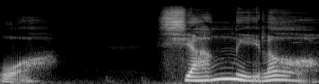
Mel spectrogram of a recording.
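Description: A woman uses a put-on character voice at a fairly low pitch, very slow, with lively intonation, vocal fry, a slightly mellow tone and a slightly husky edge.

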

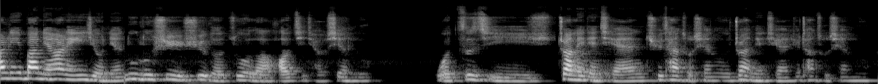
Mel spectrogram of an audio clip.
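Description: A woman speaks at a moderate pace in a somewhat breathy, fairly low-pitched voice with ordinary pitch variation. Audible room echo surrounds her. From China. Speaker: world traveler and Chinese tutor. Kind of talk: casual interview.

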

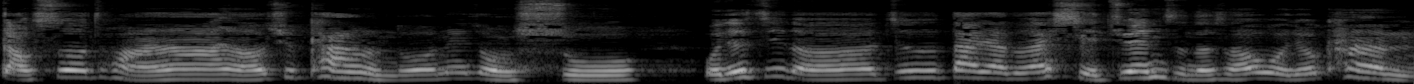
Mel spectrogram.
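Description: A woman speaks in a plain, everyday voice at a moderate pace. Her pitch is fairly high, with lively intonation. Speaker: podcast guest, anthropology graduate. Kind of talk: casual chat.

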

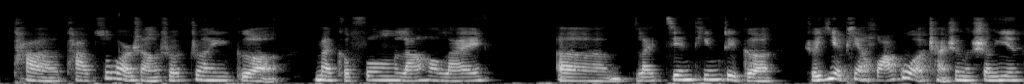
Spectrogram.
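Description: A woman speaks very slowly with a Beijing accent, her medium-pitched voice somewhat breathy. Her pitch varies in an ordinary way against a quiet background. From China, Beijing. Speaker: wind energy data scientist. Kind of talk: interview.

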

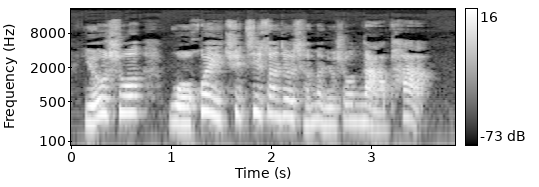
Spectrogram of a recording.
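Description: A woman's dark, mellow voice with lively intonation at a moderate pace, on a very clean recording with a silent background. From Chengdu, Sichuan, China. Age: 30s. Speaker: sound healer and pilates teacher. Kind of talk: casual interview chat.

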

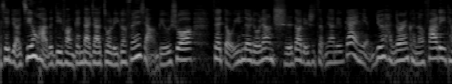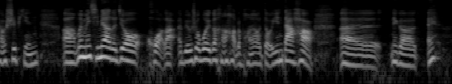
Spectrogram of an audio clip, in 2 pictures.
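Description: A woman's medium-pitched voice with lively intonation, at a very fast pace. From Beijing, China. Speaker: talent agent and social media strategist. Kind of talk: live public talk with audience.

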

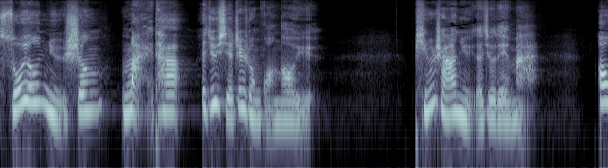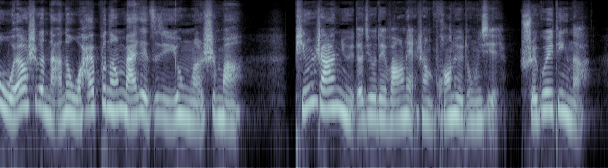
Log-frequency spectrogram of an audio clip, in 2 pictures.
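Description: A woman has an ordinary speaking voice at a fairly high pitch. Her intonation is lively and her pace moderate. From China. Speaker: film commentary video host. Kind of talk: casual monologue commentary.

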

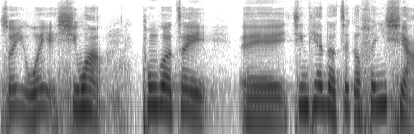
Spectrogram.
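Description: A woman's fairly high, dark and mellow voice with lively intonation, fairly slow, on a very clean recording with a silent background. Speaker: listener and mom. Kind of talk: casual sharing at a meetup. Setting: live event with audience.

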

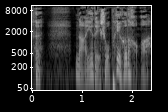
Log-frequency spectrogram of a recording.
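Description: A man's put-on character voice, fairly low in pitch with big pitch swings, vocal fry and a slightly husky edge, at a fairly quick pace

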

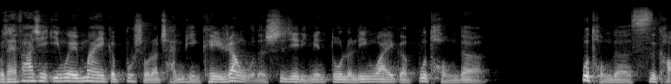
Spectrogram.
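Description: Heard on a very clean recording with a silent background, a man speaks at a medium pitch with lively intonation and a dark, mellow tone. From Taiwan. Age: 30s. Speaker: sales coach and counselor. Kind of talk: interview.

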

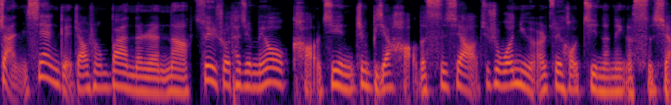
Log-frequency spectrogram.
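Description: With a very deep, low pitch, a woman speaks fairly quickly and with lively intonation, leaving hardly any pauses. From China. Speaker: IT executive, education guest. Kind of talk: casual interview.

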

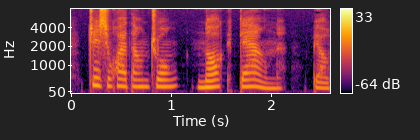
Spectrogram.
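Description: A woman speaks at a fairly slow pace with fairly even intonation and a fairly high pitch, her somewhat breathy voice carrying a dark, mellow tone in a very clean recording with a silent background and a dry, close sound with no echo. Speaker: English teacher. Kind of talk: tutorial. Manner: slow, clear enunciation.

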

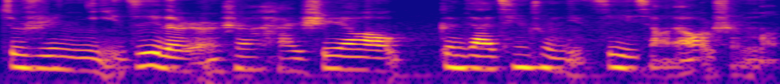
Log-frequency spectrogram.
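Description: A woman of medium pitch uses an unremarkable speaking voice at a moderate pace, with fairly even intonation. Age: 20s. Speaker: strategy consultant, new graduate. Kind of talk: casual discussion.

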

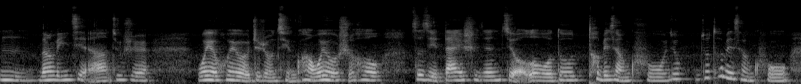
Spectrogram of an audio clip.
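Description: Noticeable background noise sits under a woman speaking at a medium pitch. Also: ordinary pitch variation, moderate pace. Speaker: podcast host. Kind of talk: casual chat.

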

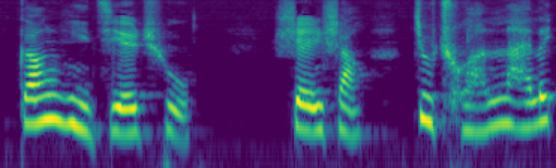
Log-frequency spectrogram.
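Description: Pitch varies in an ordinary way as someone reads aloud in a natural voice.

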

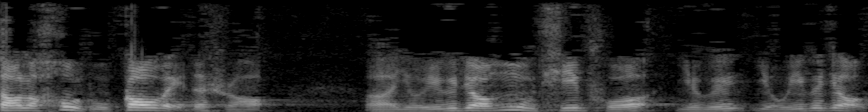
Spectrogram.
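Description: A man is speaking. His intonation is lively. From Northeast China, Shenyang. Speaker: history professor. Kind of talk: university lecture. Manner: frequent filler sounds, hesitant.

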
